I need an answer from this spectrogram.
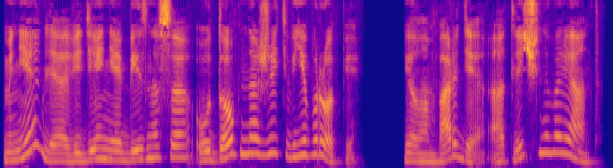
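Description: A confident, wealthy businessman talks in a lazy, playful drawl, teasing and giving orders, as a woman reading an audiobook voices him. Her voice sits low, and the recording is dry and close with no room sound. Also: big pitch swings, measured pace, a little mellow, no echo.

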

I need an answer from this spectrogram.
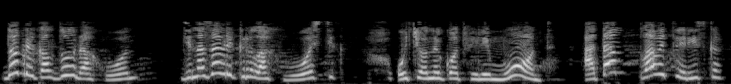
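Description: A plucky little storybook girl with a very high, piercing voice that leaps all over the place, put on by a man. She sounds bright and excited. The sound is slightly muffled and dry, with soft music behind her. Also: unhurried, heavily acted. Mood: eager. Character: bold cheerful little girl.

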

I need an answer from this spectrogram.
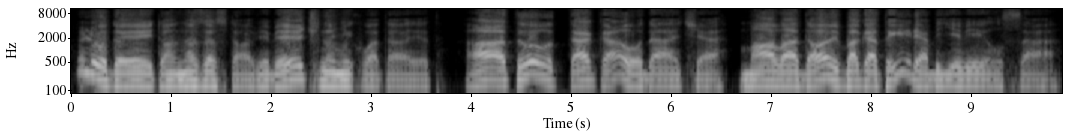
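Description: A man's voice: mid-range voice, very animated, slow pace, a little mellow, no room sound, studio quality. A male narrator voicing a folksy older village man who drawls and mixes in Ukrainian words. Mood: wry.

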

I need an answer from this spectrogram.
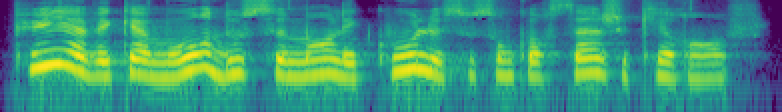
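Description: A woman narrating a literary audiobook in a measured, expressive reading. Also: on the high side. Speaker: audiobook reader.

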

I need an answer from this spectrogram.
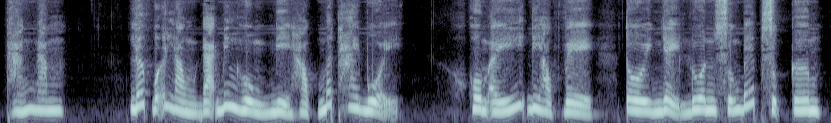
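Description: A woman reading a story aloud as scripted late-night narration, in a calm, even manner. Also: mid-range voice, unhurried, breathy edge, no echo. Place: radio studio.

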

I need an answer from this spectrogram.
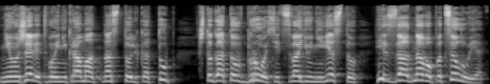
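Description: A woman's voice: fairly high pitch, moderate pace, a little mellow, voice pushed down, lightly acted. A woman reading an audiobook, voicing a brash, cocky male orc who teases and mocks. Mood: mocking. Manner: smug, teasing.

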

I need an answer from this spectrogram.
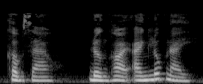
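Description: A curt, arrogant rich young man from a storybook, voiced by a woman narrator. He talks clipped and cold at an ordinary middle pitch. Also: moderate pace, darkish tone, breathy edge, natural voice.

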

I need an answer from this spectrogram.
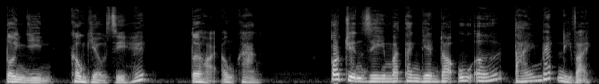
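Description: A man narrating a ghost story, voicing the characters with dramatic shifts in loudness. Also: mid-range voice, sing-song, normal speed.

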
